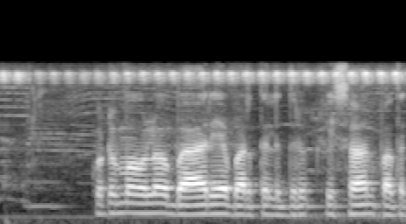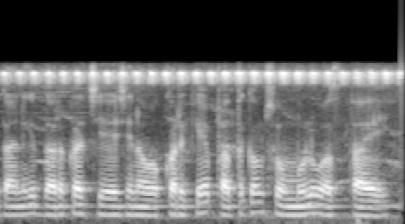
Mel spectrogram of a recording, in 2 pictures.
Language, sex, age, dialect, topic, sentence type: Telugu, male, 25-30, Central/Coastal, agriculture, statement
